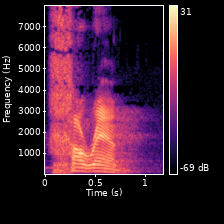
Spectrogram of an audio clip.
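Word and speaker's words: charem (חרם): What's actually just one Hebrew word, the verb that's used there in verse 17, it's a form of the Hebrew word charem. You know you're saying it right if you spit a little.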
